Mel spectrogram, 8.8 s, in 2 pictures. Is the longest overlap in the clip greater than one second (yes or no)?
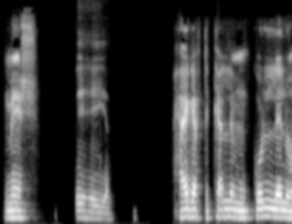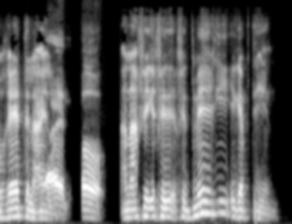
no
